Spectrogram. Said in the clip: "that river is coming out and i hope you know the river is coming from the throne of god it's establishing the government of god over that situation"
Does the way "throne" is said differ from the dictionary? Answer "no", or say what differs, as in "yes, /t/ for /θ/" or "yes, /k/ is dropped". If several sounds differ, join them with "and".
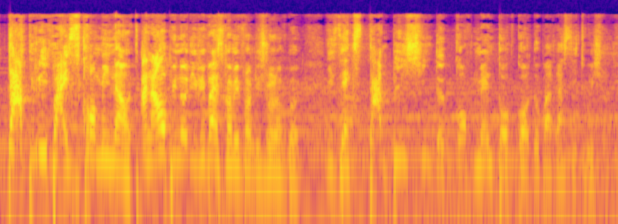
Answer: yes, /s/ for /θ/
